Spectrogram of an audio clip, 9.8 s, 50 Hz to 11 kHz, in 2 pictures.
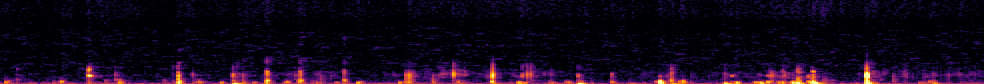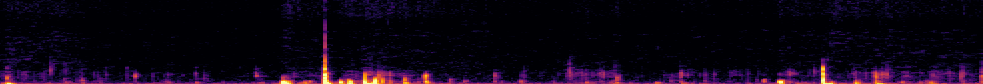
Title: Stomach Sounds (My Large Intestine - Part 1)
